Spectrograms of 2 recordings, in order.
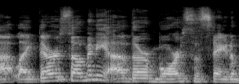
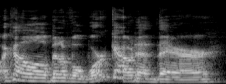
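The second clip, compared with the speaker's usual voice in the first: ordinary talk, nothing marked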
